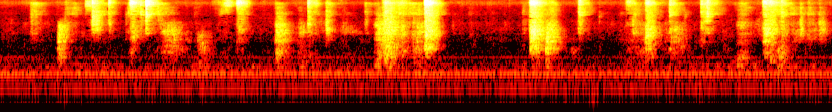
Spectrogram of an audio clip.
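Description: Scattered light clicks, taps and scrapes of metal bicycle parts being handled as a new wheel's axle is fitted into a bicycle frame, at uneven intervals, over a steady low hum.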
